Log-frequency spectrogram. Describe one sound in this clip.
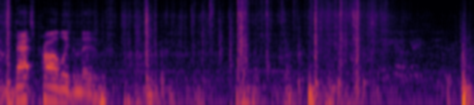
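Cardboard boxes knock and scrape against each other as they are handled.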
